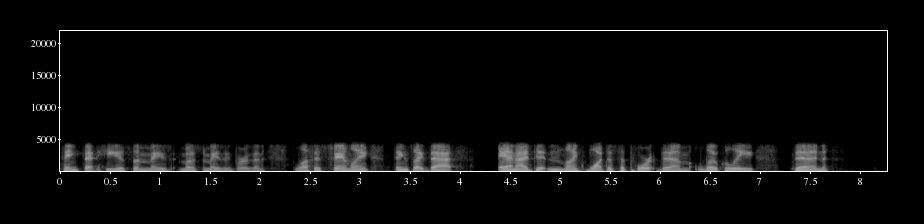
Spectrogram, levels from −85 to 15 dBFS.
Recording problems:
garbled, watery; badly; nothing above 4 kHz

